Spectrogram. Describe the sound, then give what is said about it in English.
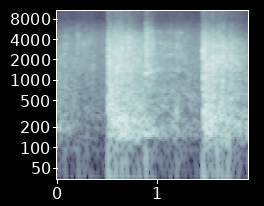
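Gunshots in a dramatized pirate battle, fired from atop a stockade fence: two loud, sharp blasts about a second apart, each trailing off in a noisy decay. “Dandy fires and wounds the captain”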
